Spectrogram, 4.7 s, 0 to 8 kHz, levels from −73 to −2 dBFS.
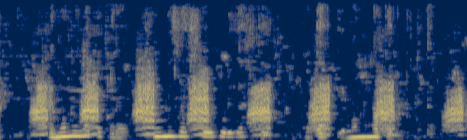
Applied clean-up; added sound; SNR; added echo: classical method Wiener filter.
